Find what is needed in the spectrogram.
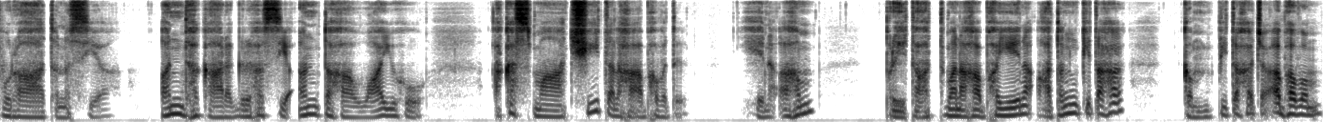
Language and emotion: Sanskrit, fearful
